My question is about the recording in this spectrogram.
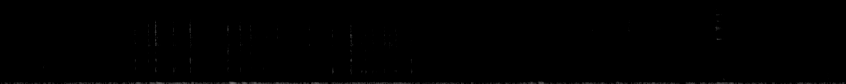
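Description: Faint, intermittent scratching and clicking of a broken piece of plastic funnel used as a scraper on the rusty buildup in the cylinders of a D24 diesel engine block. The clicks come in clusters, from about a second in to about four seconds, then again briefly near the end.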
